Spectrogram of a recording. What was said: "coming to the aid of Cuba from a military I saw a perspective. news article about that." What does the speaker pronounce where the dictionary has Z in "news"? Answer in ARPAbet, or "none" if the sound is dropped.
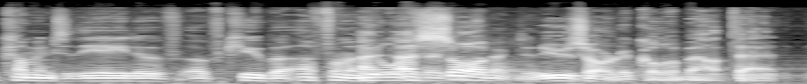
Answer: Z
